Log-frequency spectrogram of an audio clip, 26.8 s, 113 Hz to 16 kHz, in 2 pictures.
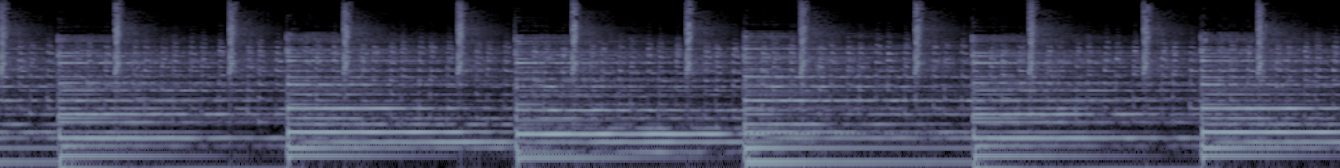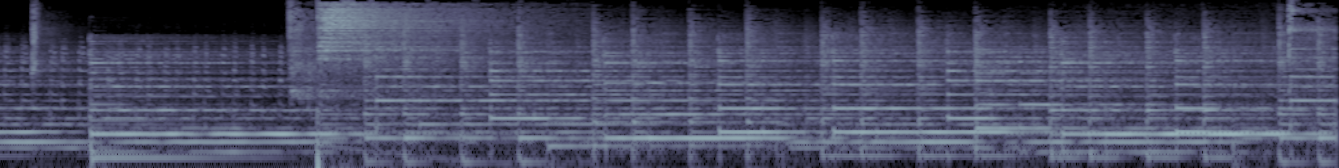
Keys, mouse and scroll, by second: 1.0-2.4 right drag, 2.4 click, 2.7-3.8 middle drag, 3.8 Tab, 3.9 middle click, 4.3-7.0 drag, 7.0-8.0 middle drag, 8.0-10.4 drag, 10.5-12.8 drag, 13.1-14.5 drag, 14.7-16.5 drag, 16.6 shift+middle click, 16.8-17.8 right drag, 17.8-18.3 scroll up 1, 18.7-22.1 drag, 24.5-26.7 drag.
